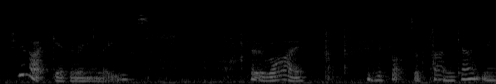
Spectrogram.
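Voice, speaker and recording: Expressive, unhurried woman reading to children. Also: medium pitch, vocal fry, background noise. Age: middle-aged. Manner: expressive, asks the young listener questions, gentle gasps. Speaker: storytime host. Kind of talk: reading a picture book aloud to children, with chatty asides. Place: small indoor room with books and toys.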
